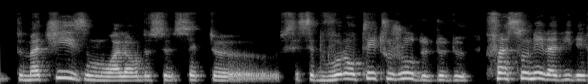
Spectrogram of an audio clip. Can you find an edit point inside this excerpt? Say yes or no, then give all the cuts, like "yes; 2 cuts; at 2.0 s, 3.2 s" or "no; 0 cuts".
no; 0 cuts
